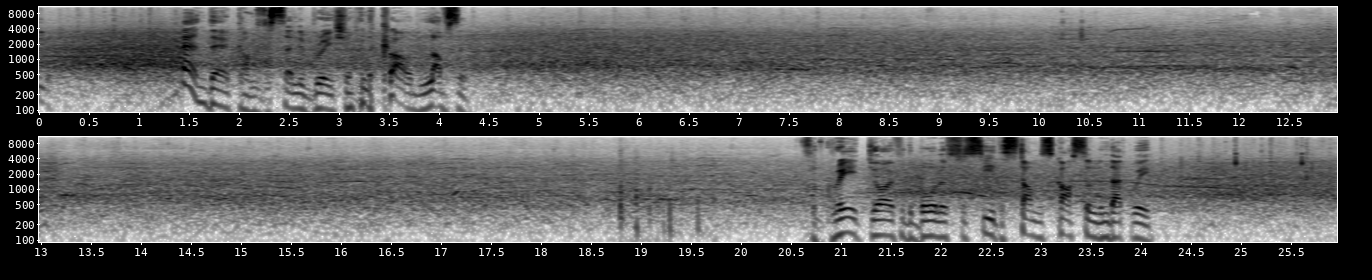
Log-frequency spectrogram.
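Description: A large stadium crowd murmurs and cheers steadily.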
